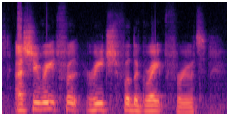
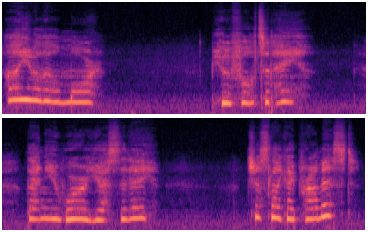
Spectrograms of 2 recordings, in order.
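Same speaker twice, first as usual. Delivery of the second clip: tiny tinny voice, pitched way up; Eleanor girl voice; faster than usual. A narrator's reading. Eleanor asking Sarah about her promise, tinny little girl voice. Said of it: "do the girl voice".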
